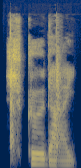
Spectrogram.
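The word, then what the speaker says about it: 宿題: to natural spoken japanese japanese people tend to pronounce two morals as a pair for example the word shkudai we pronounce these two morals as a pair and these two morals as the other pair like shkudai this unit with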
